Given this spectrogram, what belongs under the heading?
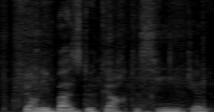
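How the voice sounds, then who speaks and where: A woman's voice: deep voice, little pitch movement, measured pace, warm tone, slight background noise. A woman with a Marseille accent chatting casually as she opens a parcel on her vlog, gushing and swearing with delight. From Marseille, France. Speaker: crafting YouTuber.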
